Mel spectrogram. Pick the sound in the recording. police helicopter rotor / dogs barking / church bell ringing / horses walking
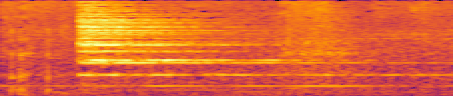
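church bell ringing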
